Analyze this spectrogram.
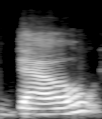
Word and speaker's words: Dao: And my website for the Qigong is Dao, spelled with a D, Dao Qigong Life, QIGONG Life, LIFE.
